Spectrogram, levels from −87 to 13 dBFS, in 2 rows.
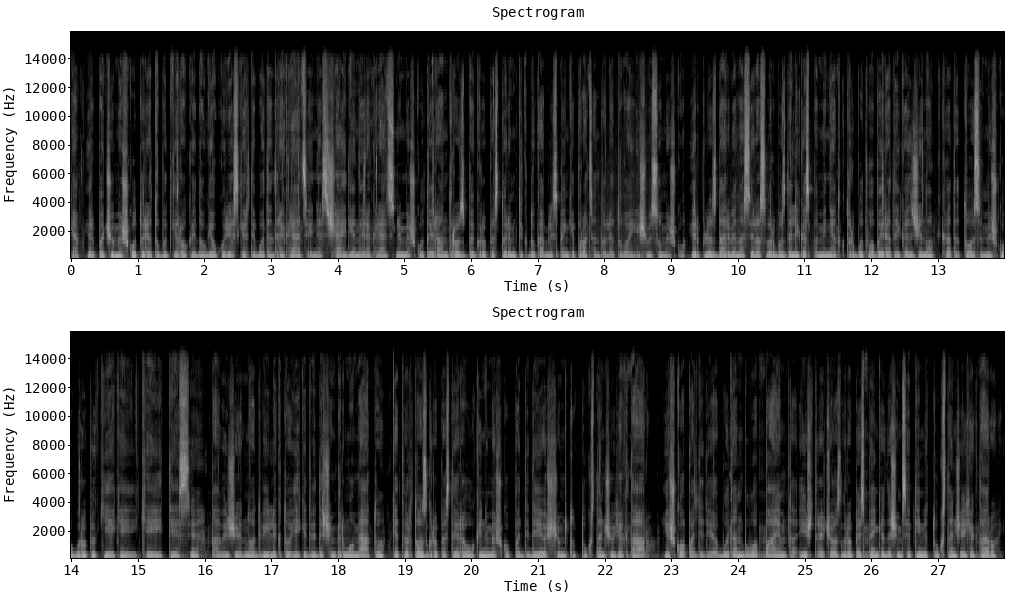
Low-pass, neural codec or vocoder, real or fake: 14.4 kHz; none; real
